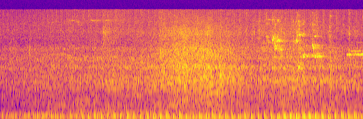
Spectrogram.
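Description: A motorcycle engine idles close by, with a steady, rapid, even pulsing putter at moderate loudness and faint clatter on top.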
